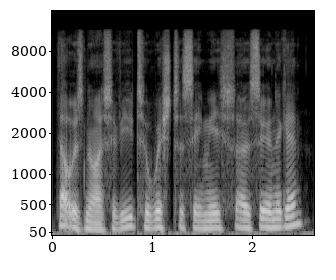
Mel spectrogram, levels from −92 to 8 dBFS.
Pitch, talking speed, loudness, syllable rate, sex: 125 Hz, 295 wpm, -16 LUFS, 5.4 syllables/s, male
